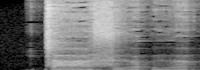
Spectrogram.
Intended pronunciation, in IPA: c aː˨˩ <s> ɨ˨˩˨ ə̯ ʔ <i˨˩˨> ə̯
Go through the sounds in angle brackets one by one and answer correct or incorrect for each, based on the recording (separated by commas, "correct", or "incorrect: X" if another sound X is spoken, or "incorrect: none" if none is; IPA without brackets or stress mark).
correct, incorrect: ɨ˨˩˨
